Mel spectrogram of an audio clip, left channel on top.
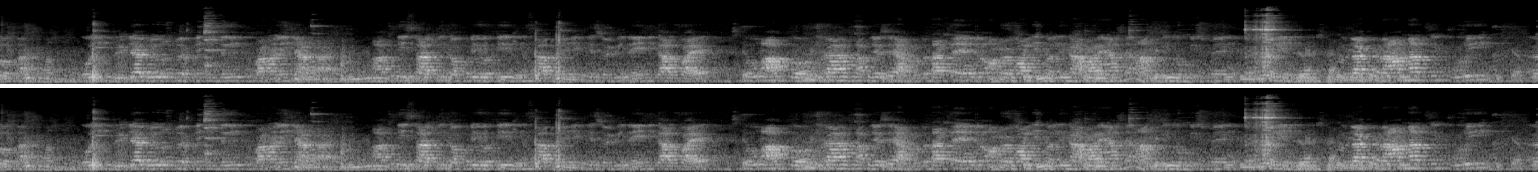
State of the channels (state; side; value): identical; both; correlation 1.00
